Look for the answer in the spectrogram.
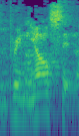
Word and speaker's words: Brynjolfsson: He has a TED talk and I listened to a bunch of his talks and I always heard them pronounce his name. So it's Brynjolfsson. I almost know how to spell it because I've seen his name so much now.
